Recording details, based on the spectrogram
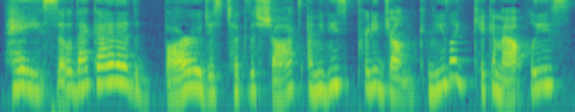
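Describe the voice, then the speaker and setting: A woman voicing a scheming young woman desperate to get rid of her date, talking in halting slang. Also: a little high, lively intonation. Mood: sly.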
